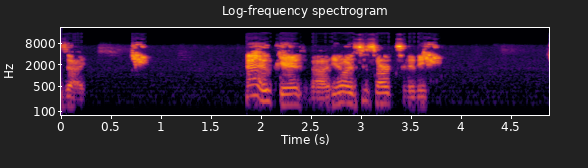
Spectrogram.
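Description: A man speaks calmly and closely into a microphone, in short bursts.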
